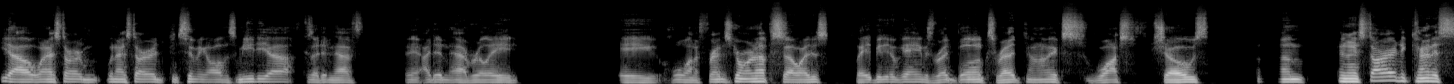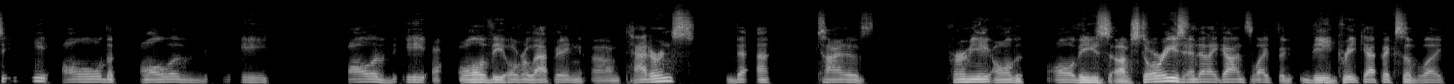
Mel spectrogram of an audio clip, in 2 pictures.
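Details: Adult male with a speech impediment since childhood, much worse then and greatly improved, still mildly audible; speech impediment with disfluency.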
